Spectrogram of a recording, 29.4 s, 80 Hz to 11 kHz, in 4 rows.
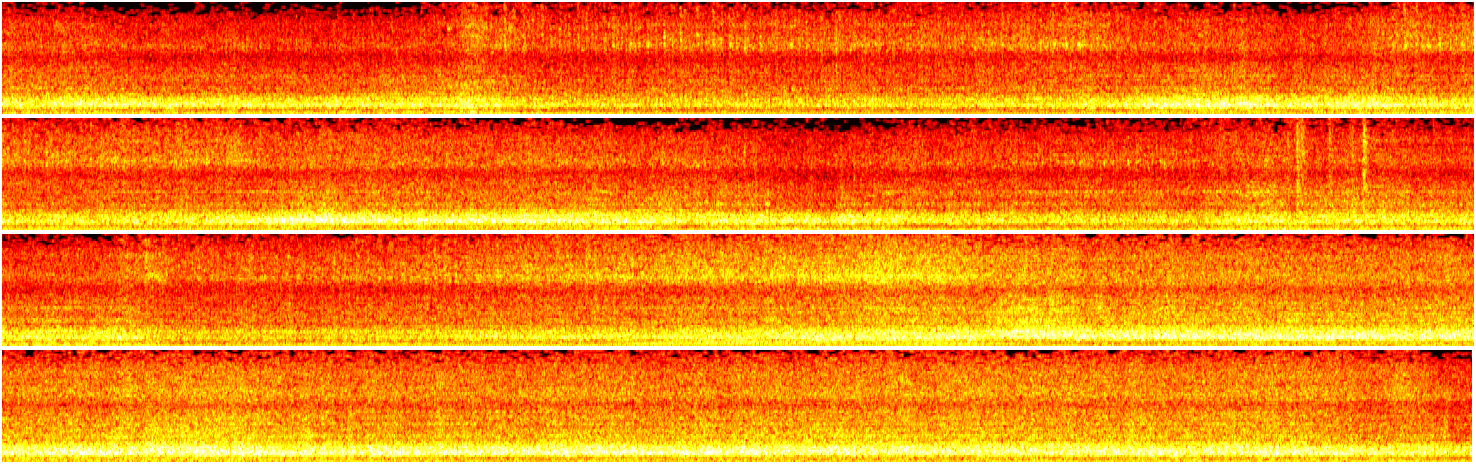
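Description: Toyota MR2 roadster's mid-mounted 1.8-litre four-cylinder engine heard on board while driving, with steady wind and tyre noise. The revs climb and fall back several times, then hold steady for the last ten seconds or so.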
